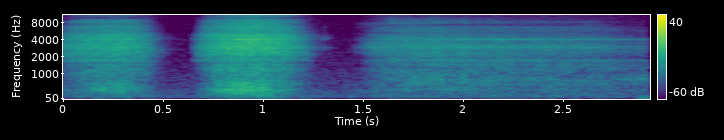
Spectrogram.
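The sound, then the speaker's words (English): Nasal breathing exercise: two short, forceful sniffing inhales through the nose, the second one stronger, followed by a longer, softer, steady exhale through the nose. “take your inhale, and then as you get to the top, take another inhale to really fill up, and then exhale through your nose. So it's going to sound like this.”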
